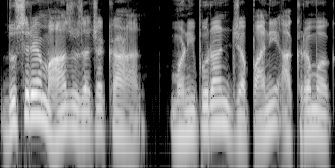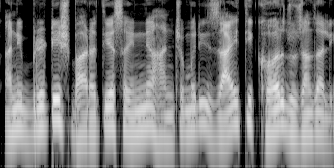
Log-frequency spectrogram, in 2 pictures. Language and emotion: Goan Konkani, neutral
